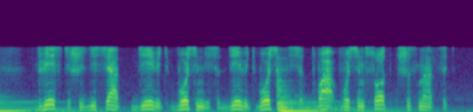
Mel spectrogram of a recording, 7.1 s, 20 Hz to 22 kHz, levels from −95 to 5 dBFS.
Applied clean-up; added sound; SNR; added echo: none; Bowed string instrument; 6 dB; none.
